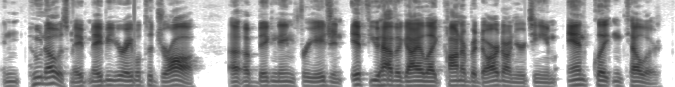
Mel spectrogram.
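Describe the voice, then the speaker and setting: A man's voice: on the low side, steady tone, fairly quick, no echo, clean studio sound. A man co-hosting a sports podcast in casual chat, often repeating his first words as he thinks aloud. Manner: repeats words at the start of phrases, hedging. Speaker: podcast co-host.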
